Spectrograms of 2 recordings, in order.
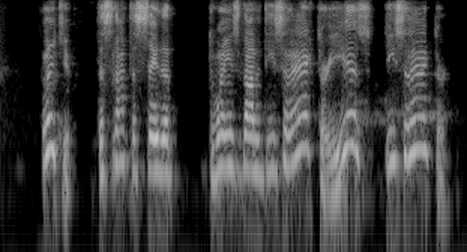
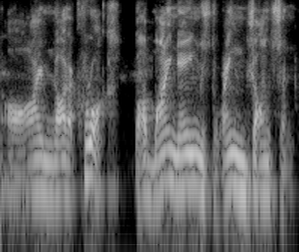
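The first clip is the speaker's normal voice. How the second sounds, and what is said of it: Richard Nixon impression. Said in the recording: “Richard Nixon ... That's a real good impersonation.”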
